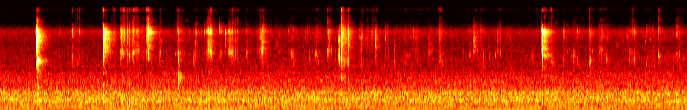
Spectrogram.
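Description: Close-up mouth sounds of eating fried chicken: chewing and sporadic sharp wet smacks as meat is sucked and picked off the bone, the loudest about a second in and again late on.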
